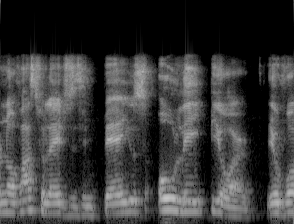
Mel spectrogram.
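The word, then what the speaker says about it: novatio legis in pejus: Isso, pessoal, em latim a pronúncia é essa. Então lex gravior. Essa é a pronúncia correta. E o novácio, a gente soletra, né? Novatio legis impeius, como alguns falam, mas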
